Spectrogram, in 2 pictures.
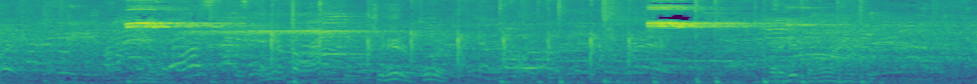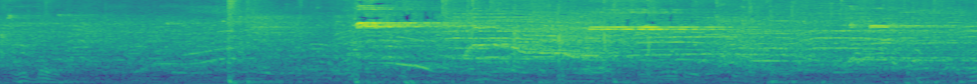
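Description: A referee's whistle blows in short shrill blasts.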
